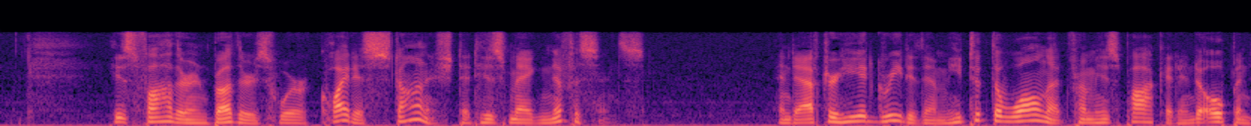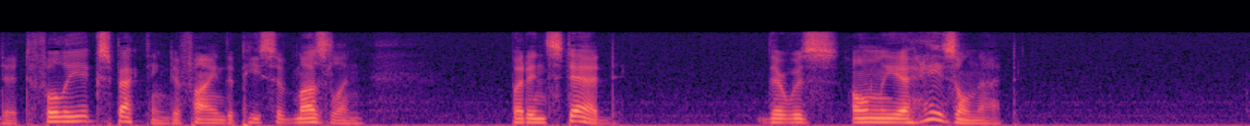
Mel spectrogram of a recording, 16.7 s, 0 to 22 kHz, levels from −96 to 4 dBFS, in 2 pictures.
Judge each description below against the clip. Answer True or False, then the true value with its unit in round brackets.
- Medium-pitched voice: False (115 Hz)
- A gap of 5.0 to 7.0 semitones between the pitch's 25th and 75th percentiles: True (5.4 semitones)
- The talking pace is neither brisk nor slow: True (150 wpm)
